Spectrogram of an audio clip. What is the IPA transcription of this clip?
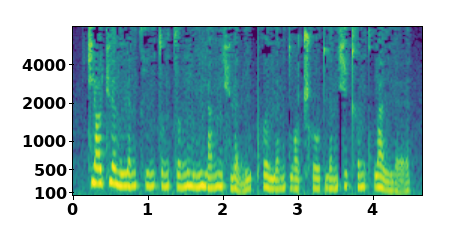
t͡ɕ j ɑ˥ ʊ̯ t͡ɕ ɥ ɛ˥˩ n l ɥ ɛ˧˥ n t̪ʰ i˧˥ ŋ t͡s ʊ˧˥ ŋ t͡s ɤ˧˥ ŋ m i˧˥ ŋ m j ä˧˥ n̪ ə˥˩ n ɕ ɥ ɛ̰˨˩ n i˧˥ pʰ ɤ˥˩ l ɥ ɛ˧˥ n t̪ w ɔ˧˥ ʈ͡ʂʰ o˧˥ ʊ̯ t̪ ɥ ɛ˧˥ n ɕ i˥˩ kʰ ə˥ n kʰ w a˥˩ ɪ̯ l j ɛ̰˨˩˦

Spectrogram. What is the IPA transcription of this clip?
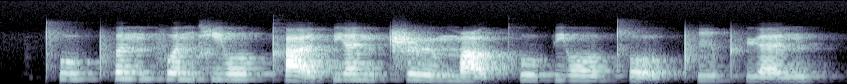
t̪ʰ u˨˦ pʰ ə˥˨ n f ə˥˨ n ɕ j o˦ ʊ̯ kʰ a̰˨˩ ɪ̯ p j ɛ˥˨ n ʈ͡ʂ ɻ̩˥˨ m ɑ̰˨˩ ʊ̯ kʰ u˥˨ p j o˥˨ ʊ̯ t̪ʰ o̰˨˩ ʊ̯ pʰ i˥˨ pʰ ɥ ɛ˨˦ n

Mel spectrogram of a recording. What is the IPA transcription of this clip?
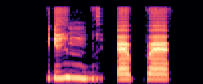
ɾ i m b i ʔ æ p æ

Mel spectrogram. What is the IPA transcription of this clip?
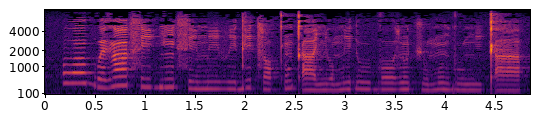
β ɔ˦ ɡʷ ɛ˨ ɣ ã˦ s i˦ ɡ ĩ˦ s i˨ m i˨ v i˨ d i˦ t͡s ɔ˨ kʼ ũ˦ kʼ aː˨ ɲ o˨ m i˦ ɗ uː˦ ɡ oː˦ z ũ˦ t͡ʃ u˨ m ũ˦ ɡ uː˨ ŋ i˨ kʼ aː˦

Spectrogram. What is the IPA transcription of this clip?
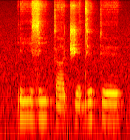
ɾ iː˦ z i˦ k a˨ t͡ʃ ɪ˨ d ɪ˦ k ɪ˦

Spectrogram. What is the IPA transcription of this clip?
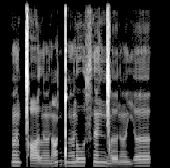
œ̃˧ l ǀ ɑ˩ l œ̃˩ ɾ ɑ̃˥ ɡ͡ǃ œ̃˧ ɾ o˧ s ɛ̃˧ ŋ͡ǀ œ˩ ɾ œ̃˩ j œ˧

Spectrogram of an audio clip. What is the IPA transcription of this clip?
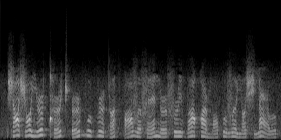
ʃ ɑ˧˥˧ ʃ ɔ˧˥˧ j ə˞˧˥˧ ǃʰ ə˞˩˥ t͡ʃʼ ə˞˩˥ b w ʊ˦˨ b ə˞˦˨ t ʌ˩˥ t͡sʼ ɑ˩˥ v ə˩˧ f ɛ˩˥ n ə˞˩˧ f ɹ ɪ˦˨ b ʌ˧˥˧ qʷ ə˞˦˨ m ɔ˩˧ p ʊ˦˨ v ə˦˨ j ʌ˩˧ ʃ i˩˥ ʕ ʊ˩˧

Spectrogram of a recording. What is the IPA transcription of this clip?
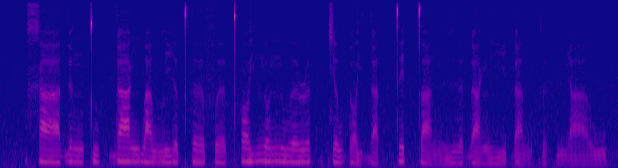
x aː˨˩˨ ɗ ə˨˩ ŋ t̪ u˨˩ p̚ ɗ aː˧ ŋ w a˨˩˨ w l i˨˩˦ ə̯ t̪ʰ əː˨˩ f əː˨˩˨ t̪ʰ ɔ˧˥ j n o˧˥ n u˧ ə̯ ɹ ə˦˥ k̚ c ə˧ w ɗ ɔ˨˩˨ j ɗ a˨˩ t̚ t̪ e˦˥ t̚ t̪ a˨˩˨ n ɣ ɨ˧ ə̯ ɗ a˧ ŋ ɣ i˧˥ ɗ a˨˩˨ n k ə˨˩ k̚ ɲ a˨˩˦ w

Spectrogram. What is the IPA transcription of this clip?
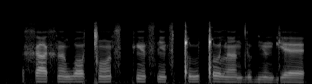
x a x ɐ̃ w ɔ ǀ ɔ̃ s kʲ ə̃ s ɾʲ ɛ̃ s ǃ u ǃ o l ã d u ɡʲ õ ɡʲ ɛ

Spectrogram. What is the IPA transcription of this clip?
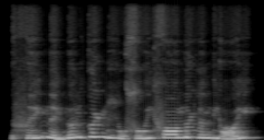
f e˨˥ j n̪ e˨˩ j n̪ ɵ˥ n k ɵ˥ ɥ m iː˨ w s uː˨˧ j f ɔː˥ n̪ ɵ˥ ɥ l ɵ˧ n j ɔː˨˥ j

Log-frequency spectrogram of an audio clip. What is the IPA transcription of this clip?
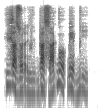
vʲ e˥˩ zˤ u˧ r v i˩ b e˥˩ sˤ e˩˥ ɠ o˥˩ ɓ e˥˩ b i˥˩

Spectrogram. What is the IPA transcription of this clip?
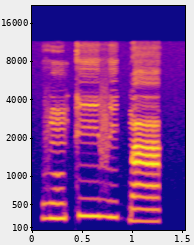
β ũ˨ k iː˦ β i˦ ɡ͡b ã˨

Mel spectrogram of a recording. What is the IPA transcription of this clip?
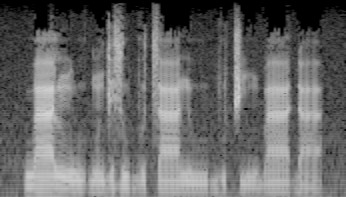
w aː˦ l ũ˨ w u˨ ɡʷ ĩ˨ ɡ ɪ˦ z u˦˨ b ʊ˨˦ t͡s aː˦ n uː˨˦ b u˦ t͡ʃ i˨ ŋ b aː˦ ɗ a˨

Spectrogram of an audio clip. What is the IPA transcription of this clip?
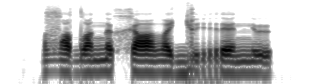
zˤ ɪ dˤ u n ə x ɛ ðˤ a ɟ y r ɛ n ʏ

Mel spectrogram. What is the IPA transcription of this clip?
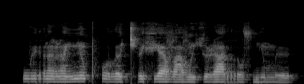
w ʏ r ã ɭ ã ɲ ə̃ pʰ o l ə cʰ ʏ fʲ a v a v ə̃ ç ʏ ɭ a r o s bʲ õ m ʏ

